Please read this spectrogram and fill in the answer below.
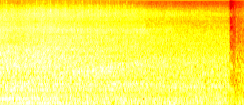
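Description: Mercedes-Benz Citaro single-deck bus driving past and pulling away: a low engine hum for about the first second, then engine and road noise fading slowly as it goes, cut off suddenly near the end.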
